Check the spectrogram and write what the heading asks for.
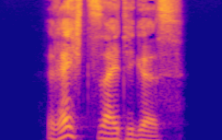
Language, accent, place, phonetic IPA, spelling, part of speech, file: German, Germany, Berlin, [ˈʁɛçt͡sˌzaɪ̯tɪɡəs], rechtsseitiges, adjective, De-rechtsseitiges.ogg
- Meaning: strong/mixed nominative/accusative neuter singular of rechtsseitig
